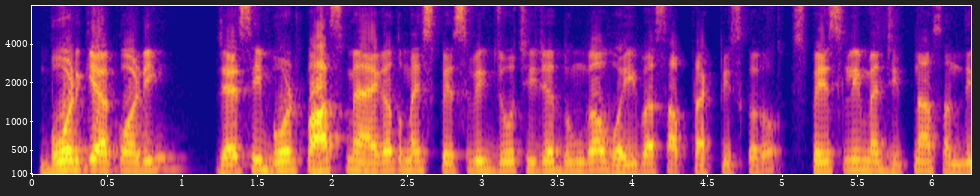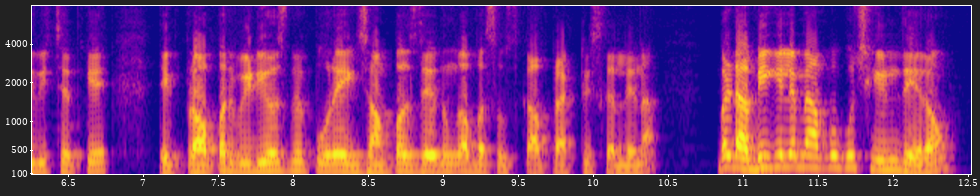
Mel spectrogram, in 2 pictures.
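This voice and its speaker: A man's voice: on the high side, steady tone, quick pace, clean tone. Chatty male grammar tutor. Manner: chatty, repeatedly addressing students as friends; answers his own imagined student questions. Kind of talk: exam-prep lesson.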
